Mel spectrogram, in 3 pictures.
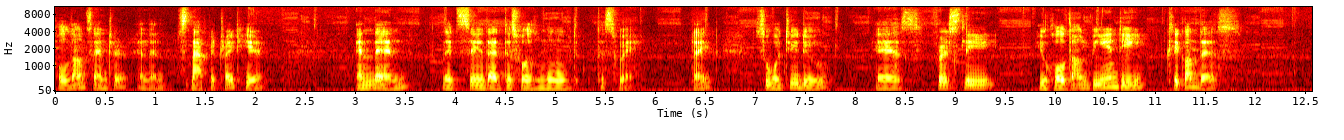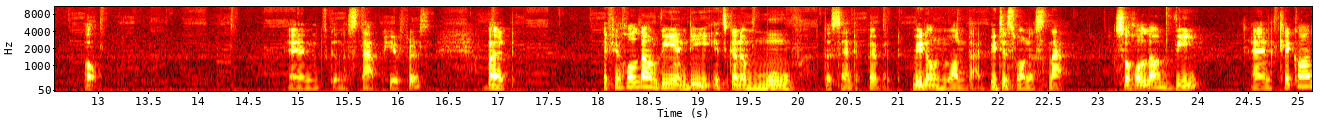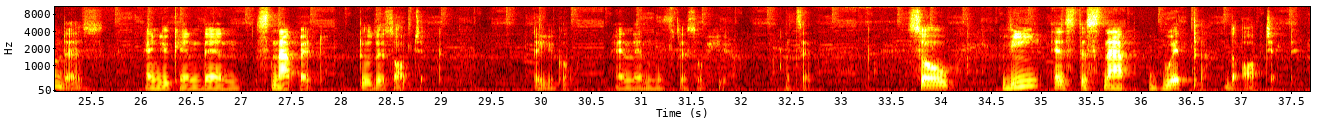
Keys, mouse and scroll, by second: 0.0-1.8 typing, 4.4-7.3 drag, 7.3 alt+click, 7.3-8.7 alt+drag, 9.0-10.3 alt+drag, 10.3-16.0 typing, 18.4-20.6 typing, 22.9 d, 24.2-29.3 typing, 24.6 click, 27.9 click, 30.4-33.2 typing, 31.1 click, 31.2 click, 33.4 alt+click, 34.4 right click, 34.9 alt+middle click, 35.4 alt+right click, 36.5-37.6 drag.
